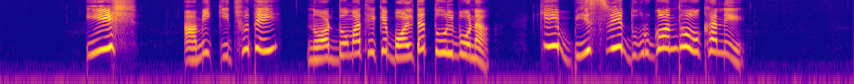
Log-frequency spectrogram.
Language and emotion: Bengali, disgusted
